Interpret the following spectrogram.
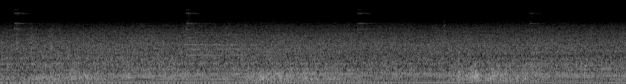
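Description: Cessna 172's piston engine and propeller running steadily at high power for the takeoff roll, heard from inside the cabin as an even drone.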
